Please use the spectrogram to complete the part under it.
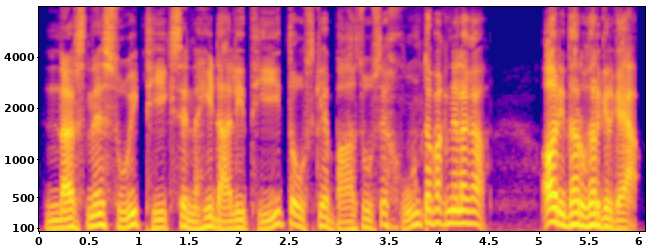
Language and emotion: Urdu, disgusted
